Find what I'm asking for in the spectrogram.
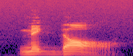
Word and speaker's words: Migdal: The Hebrew word for tower there is, make sure I say it right, Migdal, M-I-G-D-A-L.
